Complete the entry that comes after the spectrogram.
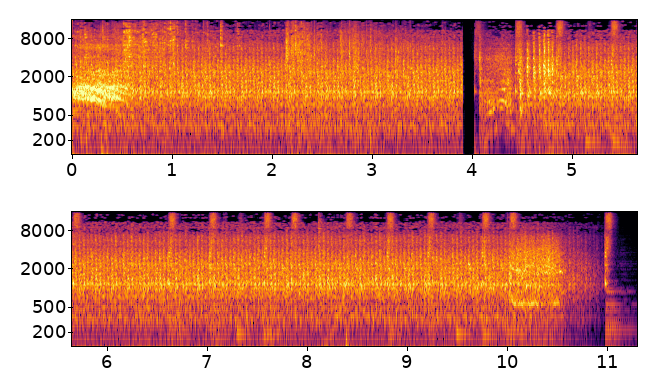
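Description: Tractor engine running steadily, with a short break about four seconds in, fading out near the end.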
